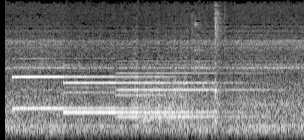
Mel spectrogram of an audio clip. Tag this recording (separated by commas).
Vehicle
